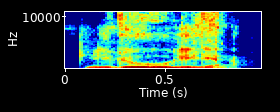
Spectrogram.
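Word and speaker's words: llulla: Pero a veces la Y en algunas zonas está doble ya, doble L, ¿no? En la que la lengua choca con el paladar, ya el aire sale por los costados de la lengua. Ya, ya. Hay un contacto del paladar con la parte media de la lengua. Entonces, hay que pronunciarla así en el en el quechua.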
